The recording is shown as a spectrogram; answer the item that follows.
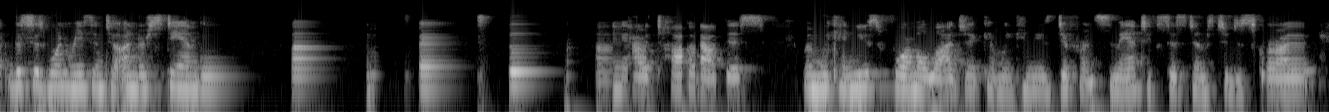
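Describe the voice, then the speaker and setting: A woman discussing languages as an expert guest, enthusiastic and thinking aloud with frequent restarts. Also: lowish voice. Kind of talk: casual discussion. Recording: dull lo-fi live stream audio.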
